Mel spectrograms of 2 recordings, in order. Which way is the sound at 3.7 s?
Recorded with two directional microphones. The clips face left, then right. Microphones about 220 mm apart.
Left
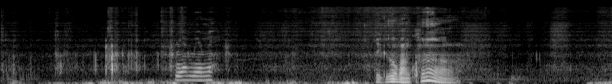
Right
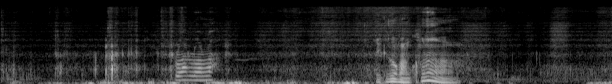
45° left (ahead or behind).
